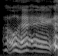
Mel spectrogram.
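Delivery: a fake-breezy hello at dinner; awkward greeting. Greeting family at dinner, mock-cheery. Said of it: "then be like".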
